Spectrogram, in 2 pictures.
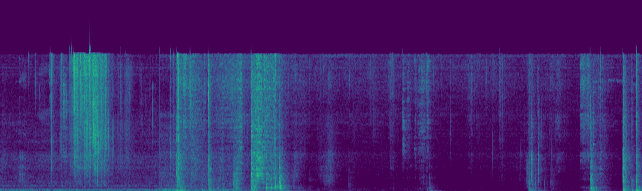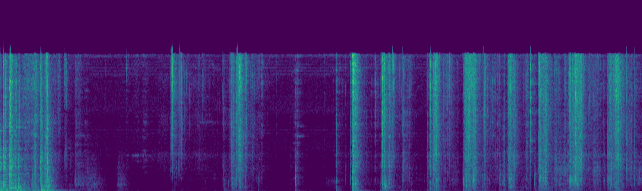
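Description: An air fryer's fan runs steadily, then stops. Knocks and clatter follow as the toasted bread is set down on a wooden cutting board. Then a knife saws through the crusty oven-toasted bread in a quick series of loud crunches and cracks.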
